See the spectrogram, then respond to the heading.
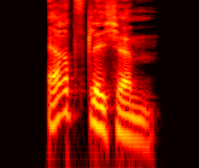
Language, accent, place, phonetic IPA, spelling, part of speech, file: German, Germany, Berlin, [ˈɛːɐ̯t͡stlɪçm̩], ärztlichem, adjective, De-ärztlichem.ogg
- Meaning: strong dative masculine/neuter singular of ärztlich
